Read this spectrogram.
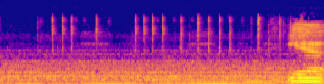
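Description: Quick menu clicks tick from a television speaker.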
